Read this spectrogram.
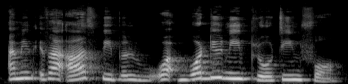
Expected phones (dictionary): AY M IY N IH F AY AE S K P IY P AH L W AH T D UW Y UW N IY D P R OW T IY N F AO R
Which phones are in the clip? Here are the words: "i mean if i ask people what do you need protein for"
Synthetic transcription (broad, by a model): AY M IY N IH F AY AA S K P IY P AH L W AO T D UW Y UW N IY D P R OW T IY N F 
